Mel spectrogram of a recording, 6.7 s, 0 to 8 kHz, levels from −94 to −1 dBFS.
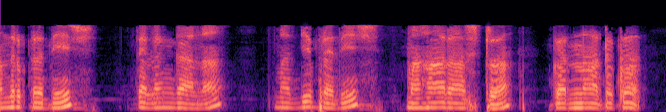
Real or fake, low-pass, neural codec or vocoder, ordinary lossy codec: real; 7.2 kHz; none; AAC, 16 kbps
